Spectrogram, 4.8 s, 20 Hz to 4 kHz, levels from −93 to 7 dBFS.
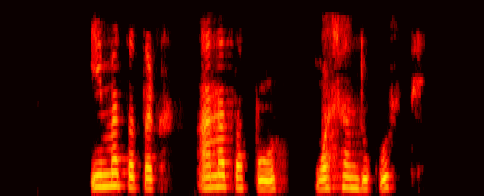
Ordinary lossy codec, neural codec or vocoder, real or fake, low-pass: AAC, 16 kbps; none; real; 3.6 kHz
